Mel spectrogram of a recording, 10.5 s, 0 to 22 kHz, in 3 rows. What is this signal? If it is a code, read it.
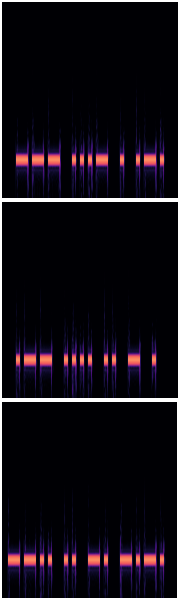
Morse code, heard as a keyed tone, about 15 wpm, 700 Hz. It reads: OVER WHITE ZINC
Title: Pangram Challenge v2 - 15wpm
